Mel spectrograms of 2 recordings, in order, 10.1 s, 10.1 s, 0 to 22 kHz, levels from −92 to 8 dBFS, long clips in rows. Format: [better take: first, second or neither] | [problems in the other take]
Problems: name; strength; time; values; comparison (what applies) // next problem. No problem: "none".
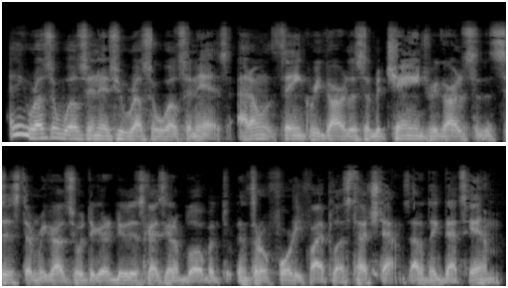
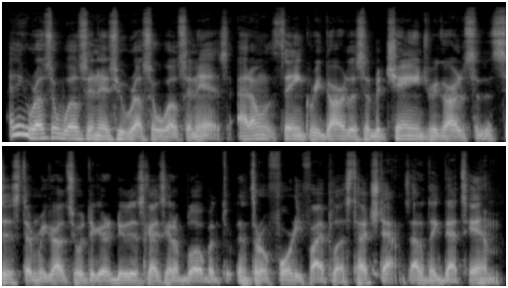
second | garbled, watery; slightly; nothing above 10 kHz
